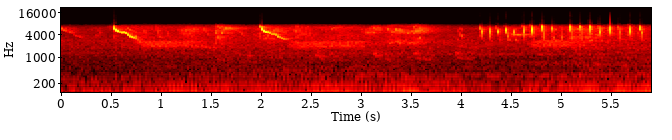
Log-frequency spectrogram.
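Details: Mountain prinia (ciblek gunung) from Cililin, learning to sing fluently in the ngeriwik bren style: two sharp falling high whistles, then a fast run of high ticking notes near the end, over steady low hum and hiss.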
